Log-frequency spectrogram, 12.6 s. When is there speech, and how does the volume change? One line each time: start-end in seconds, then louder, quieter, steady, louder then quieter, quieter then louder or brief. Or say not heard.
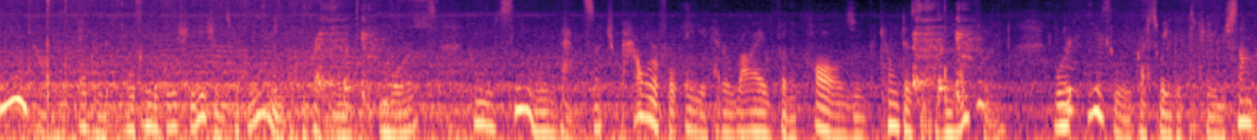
0.0-12.5 steady.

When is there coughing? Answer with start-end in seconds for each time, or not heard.
3.0-4.0, 8.8-10.0.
